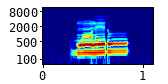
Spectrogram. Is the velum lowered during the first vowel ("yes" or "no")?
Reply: yes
